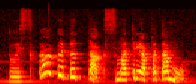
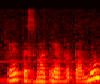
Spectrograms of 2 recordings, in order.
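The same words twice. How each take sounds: First: Slow, loud, high-pitched "смотря по тому?" falling at the end; indignant echo. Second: Said in the usual way. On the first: A narrator's reading. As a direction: throw "смотря по тому" back loudly and slowly, demanding. Duke throws the answer back, indignant. (возмущённо, громко переспрашивая «смотря по тому»)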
